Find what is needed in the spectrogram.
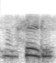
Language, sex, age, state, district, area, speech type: Kannada, female, 30-45, Karnataka, Shimoga, rural, conversation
